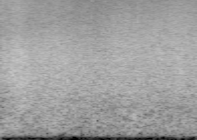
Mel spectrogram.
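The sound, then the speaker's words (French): Sea waves breaking on the shore, a continuous rushing roar of surf with a low rumbling undertone that stays steady and unbroken. “Et bientôt, il vit dans le loin la mer. Il s'arrêta. Il l'entendait battre sur le rivage et gronder au fond de l'horizon.”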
